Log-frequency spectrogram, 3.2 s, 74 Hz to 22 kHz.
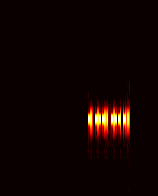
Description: Morse code, heard as a keyed tone, about 68 wpm, 700 Hz. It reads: N8OD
